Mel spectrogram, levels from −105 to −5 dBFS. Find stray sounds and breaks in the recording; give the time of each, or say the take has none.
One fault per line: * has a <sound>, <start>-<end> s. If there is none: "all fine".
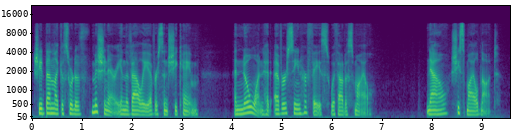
all fine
